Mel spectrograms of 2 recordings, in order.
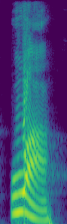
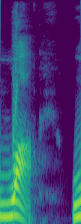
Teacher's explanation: अब दंतोष्ठ से क्योंकि दांत और होंठ, वा के उच्चारण में दांत और होंठ आपस में क्या है? परस्पर मिलते हैं।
